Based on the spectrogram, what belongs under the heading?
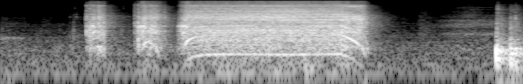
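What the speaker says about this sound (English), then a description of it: "I'm going to get a couple of cheeky screws in." A power drill drives screws into a Les Paul guitar template, with two short trigger bursts followed by a longer steady whir that spins up and slows down, and one more brief burst at the end.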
